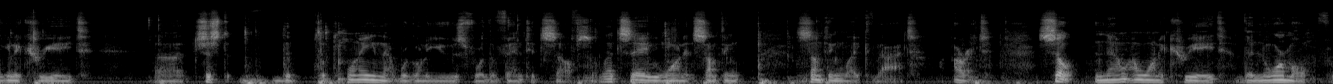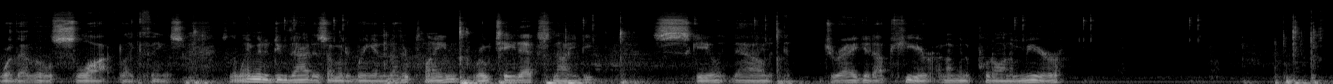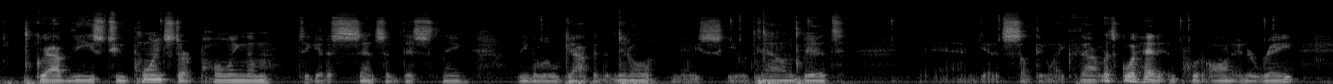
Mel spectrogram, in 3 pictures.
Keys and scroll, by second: 0.0-0.3 typing, 2.4 s, 3.2 x, 7.6 Tab, 15.2 shift+a, 17.2 Tab, 17.9-19.5 typing, 21.1 g, 26.3 alt+a, 26.9 b, 32.3 a, 32.8 s, 34.3 alt+a, 34.6 b.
